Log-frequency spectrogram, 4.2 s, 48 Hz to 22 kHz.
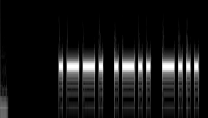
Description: Morse code, heard as a keyed tone, about 15 wpm, 700 Hz. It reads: PLB
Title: USA Call Sign Postfixes - 3 Letters 15wpm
